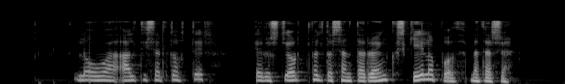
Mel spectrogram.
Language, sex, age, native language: Icelandic, female, 60-69, Icelandic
